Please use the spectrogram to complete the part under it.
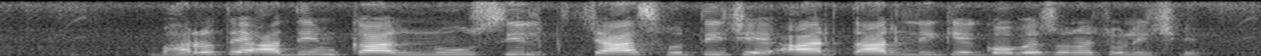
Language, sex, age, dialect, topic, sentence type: Bengali, male, 25-30, Western, agriculture, statement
